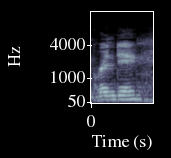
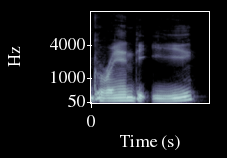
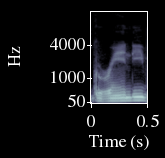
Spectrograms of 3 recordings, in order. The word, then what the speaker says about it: Grande: name is actually pronounced grand e but a common misconception is that it's pronounced grande which i can see why i make the mistake too but it's actually pronounced granny because i know family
